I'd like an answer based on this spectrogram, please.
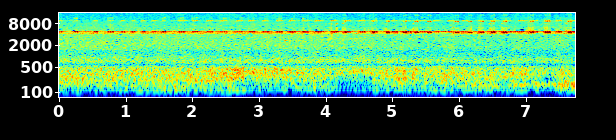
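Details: Grasshoppers singing in a flowery meadow: a thin, high, continuous ringing tone with faint rapid pulsing, growing a little stronger toward the end, over soft steady hiss.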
